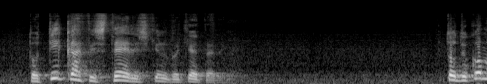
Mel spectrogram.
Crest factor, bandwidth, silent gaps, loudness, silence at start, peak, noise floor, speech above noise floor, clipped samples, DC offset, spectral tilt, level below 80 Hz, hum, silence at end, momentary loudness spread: 16 dB; 12 kHz; none; -20 LUFS; 0.3 s; -6 dBFS; -48 dBFS; 30 dB; under 0.1%; under 0.1%; -5 dB/octave; -54 dBFS; none; 0 s; 14 LU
